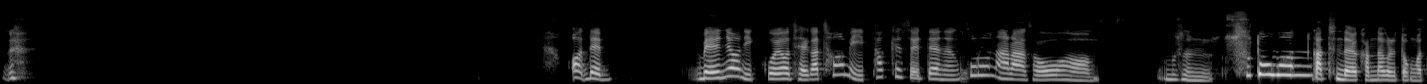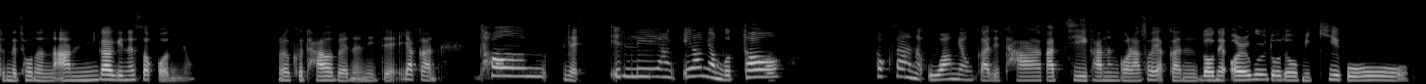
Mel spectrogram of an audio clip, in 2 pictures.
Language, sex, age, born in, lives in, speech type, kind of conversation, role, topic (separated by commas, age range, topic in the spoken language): Korean, female, 25-29, South Korea, France, conversation, unstructured, none, 숲속에서 가장 특별하다고 느꼈던 순간은 언제였나요?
